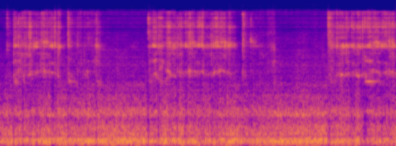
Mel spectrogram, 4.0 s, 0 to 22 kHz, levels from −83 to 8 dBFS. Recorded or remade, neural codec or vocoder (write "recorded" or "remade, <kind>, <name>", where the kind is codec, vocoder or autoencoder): remade, autoencoder, DAC-VAE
